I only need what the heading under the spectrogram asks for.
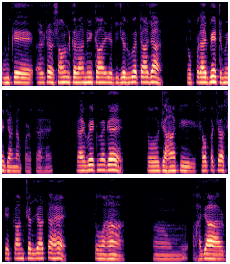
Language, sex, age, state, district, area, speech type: Hindi, male, 60+, Uttar Pradesh, Ghazipur, rural, spontaneous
